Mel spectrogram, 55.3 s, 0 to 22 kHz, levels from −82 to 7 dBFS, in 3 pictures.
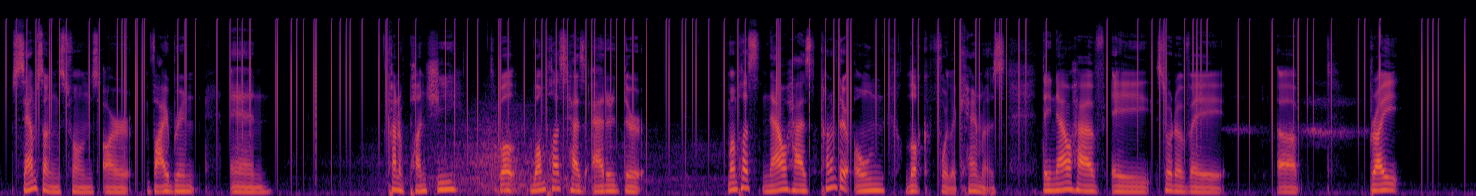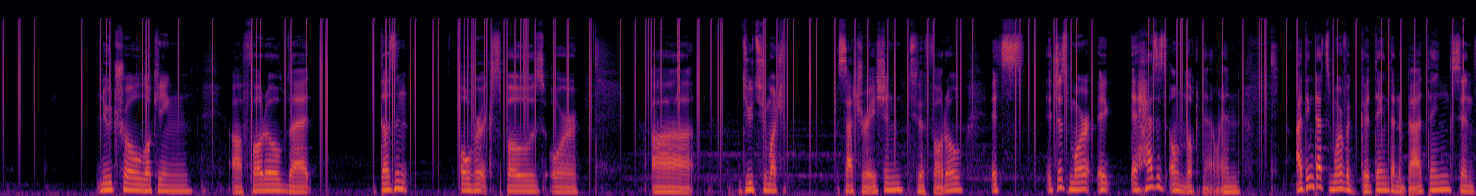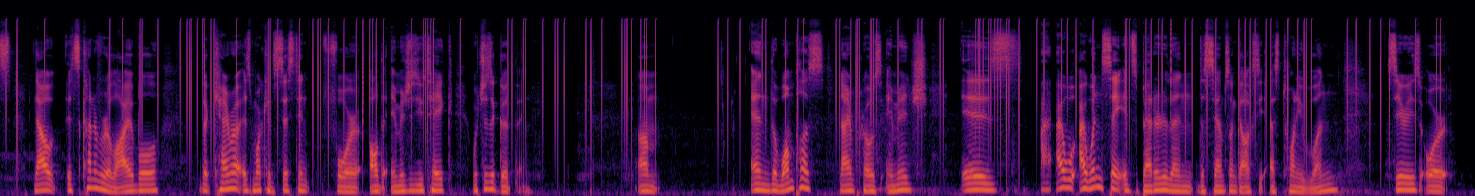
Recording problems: crackle, like an old record; loud; 7 dB below the speech
traffic noise; faint; throughout; 25 dB below the speech

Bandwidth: 14.5 kHz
